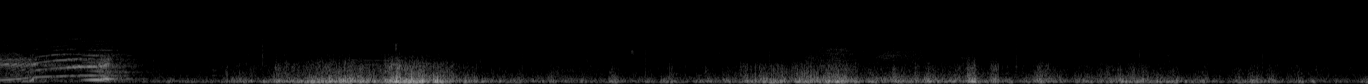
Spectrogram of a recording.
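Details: Cows lowing in a traditional English cattle yard on a winter afternoon after the calves were taken from their mothers; one arched moo opens, followed by a long, low, rough rumbling of lowing and yard noise.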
